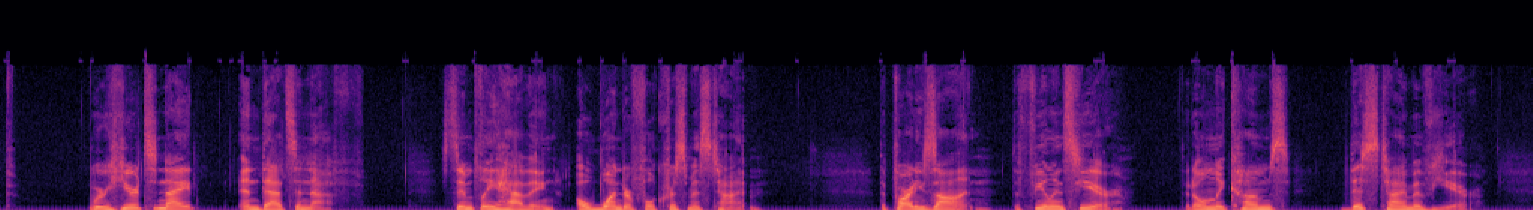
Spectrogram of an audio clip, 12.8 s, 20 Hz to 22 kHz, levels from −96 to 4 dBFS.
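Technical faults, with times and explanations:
Throughout: video or display buzz, a faint 50 Hz buzz with hash above it and a thin whistle near 15.6 kHz, roughly 40 dB under the speech. The line-rate tone and raspy hash separate it from plain mains hum.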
